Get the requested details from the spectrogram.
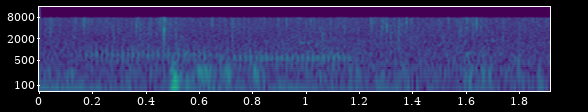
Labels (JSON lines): {"label": "biophony, croak", "recorder": "SoundTrap 500"}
